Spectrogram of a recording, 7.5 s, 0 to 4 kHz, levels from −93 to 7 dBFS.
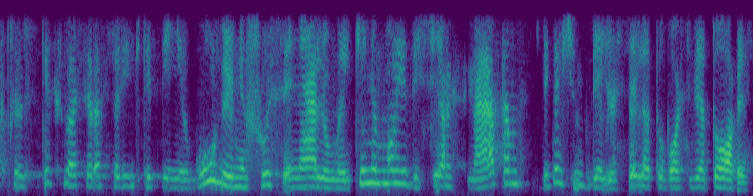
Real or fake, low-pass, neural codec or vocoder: fake; 3.6 kHz; codec, 24 kHz, 1.5 kbps, HILCodec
